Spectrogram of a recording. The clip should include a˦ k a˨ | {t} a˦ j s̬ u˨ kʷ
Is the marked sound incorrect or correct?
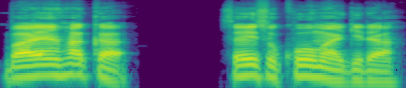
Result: incorrect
